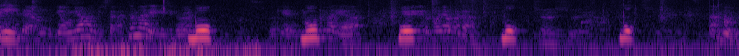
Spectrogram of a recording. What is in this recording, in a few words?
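"neck", spoken word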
